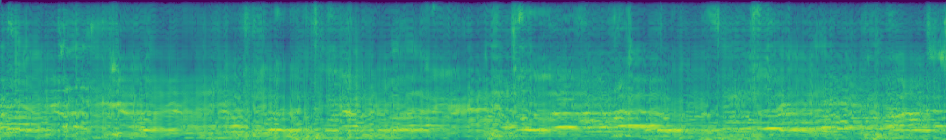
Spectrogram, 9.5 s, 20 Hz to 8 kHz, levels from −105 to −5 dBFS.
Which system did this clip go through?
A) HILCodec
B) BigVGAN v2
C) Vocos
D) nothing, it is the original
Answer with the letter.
B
